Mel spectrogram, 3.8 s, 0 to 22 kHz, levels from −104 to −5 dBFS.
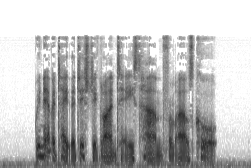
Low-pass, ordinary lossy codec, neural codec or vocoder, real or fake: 9.9 kHz; MP3, 48 kbps; autoencoder, 22.05 kHz, a latent of 192 numbers a frame, VITS, trained on many speakers; fake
